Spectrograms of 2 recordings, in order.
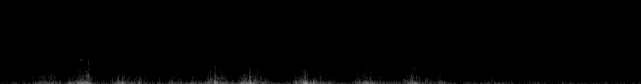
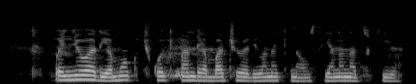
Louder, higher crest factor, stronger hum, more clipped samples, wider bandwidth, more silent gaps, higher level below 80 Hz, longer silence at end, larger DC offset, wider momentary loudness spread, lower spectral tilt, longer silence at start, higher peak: second, -54 LUFS vs -27 LUFS; first, 24 dB vs 16 dB; neither; neither; first, 16 kHz vs 7 kHz; neither; first, -52 dBFS vs -76 dBFS; second, 0 s vs 0.15 s; neither; first, 19 LU vs 12 LU; second, -6 dB/octave vs -8 dB/octave; second, 0 s vs 0.3 s; second, -28 dBFS vs -10 dBFS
